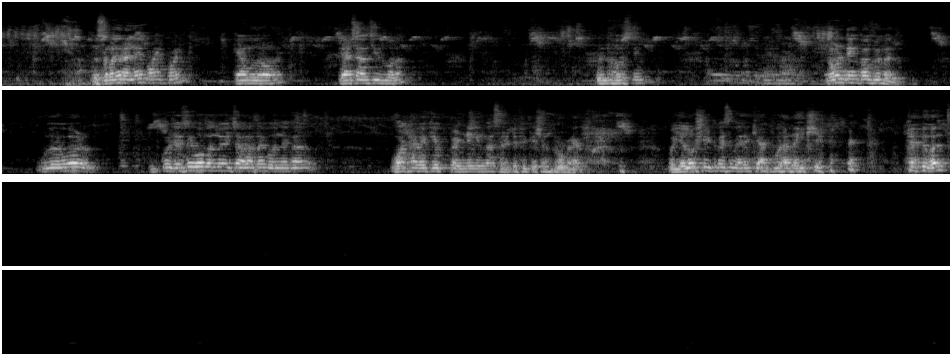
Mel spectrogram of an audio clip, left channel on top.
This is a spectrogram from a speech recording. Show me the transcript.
तो समझ रहे हैं पॉइंट क्या बोल रहा हूँ मैं, क्या 4 चीज बोला? डोंट थिंक ऑफ विमेन, उसको जैसे वो मन में विचार आता है बोलने का, what have I keep pending in my certification program, वो येलो शीट में से मैंने क्या पूरा नहीं किया one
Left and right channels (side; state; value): right; silent; 61 dB below the other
